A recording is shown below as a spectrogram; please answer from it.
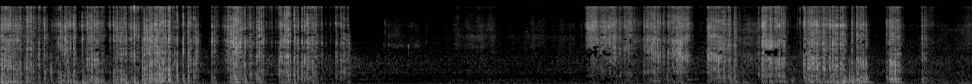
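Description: A thin brown kraft paper bag with teal print is held up while long red painted nails scratch and crumple it. Bright, dry crinkling and scratching come in dense bursts, stop for a quiet stretch of about two seconds, then return in shorter separate bursts.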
